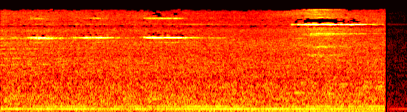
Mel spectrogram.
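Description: Electric commuter train rolling slowly through the station, a steady low running hum with a faint higher tone now and then. The sound cuts off abruptly just before the end.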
